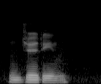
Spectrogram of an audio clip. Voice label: Песня нанайский

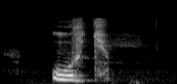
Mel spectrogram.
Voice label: "Хорошо", нивский; Урдь; транскрипция [урд’]

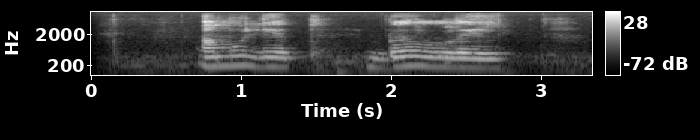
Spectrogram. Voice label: "бэллэй", [бэллэй]

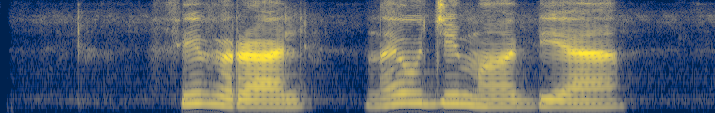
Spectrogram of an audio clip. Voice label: февраль, русский

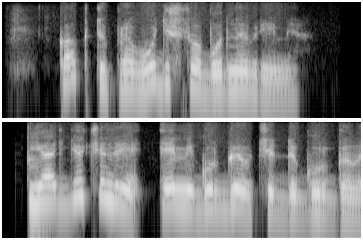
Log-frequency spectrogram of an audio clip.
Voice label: время эвенский

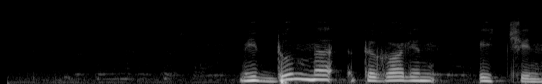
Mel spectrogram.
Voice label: Край эвенкийский язык

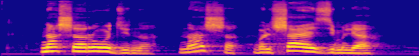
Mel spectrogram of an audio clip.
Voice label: Аудиофайл предложения русский

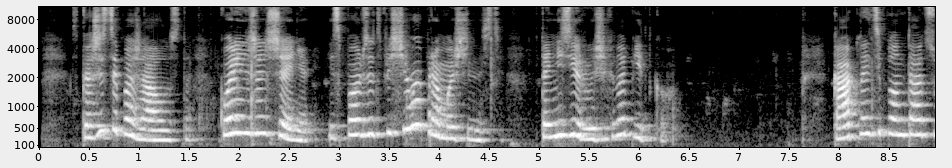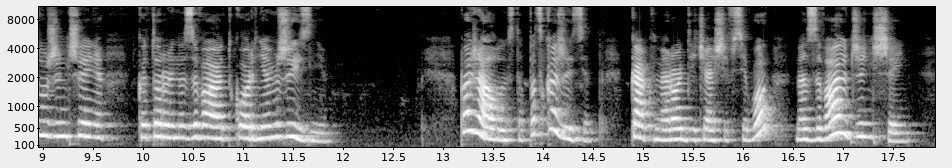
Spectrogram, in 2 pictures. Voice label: предложение на русском

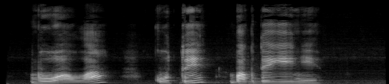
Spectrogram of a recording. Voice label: УДЭГЕЙСКИЙ В Тайге живет тигр

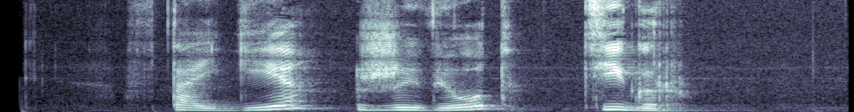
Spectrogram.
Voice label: РУССКИЙ В Тайге живет тигр

